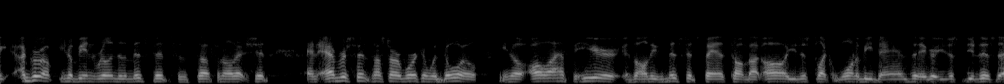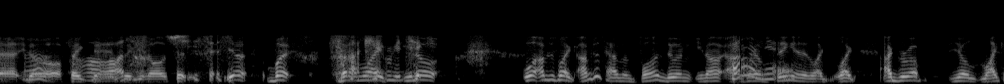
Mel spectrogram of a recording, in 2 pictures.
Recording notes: answered the Groovy Ghoul podcast phone call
